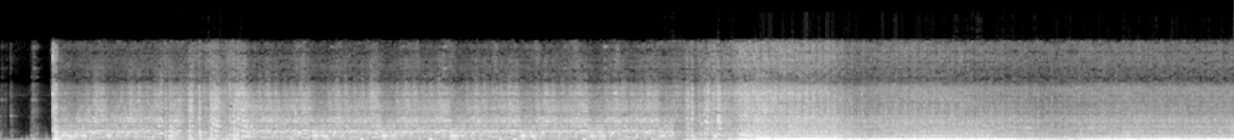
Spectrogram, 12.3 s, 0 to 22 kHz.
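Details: 1985 Mercury Marquis police interceptor 351 Windsor V8 with aftermarket cam, mufflers, timing 12° base/36° max: cranks, catches within a second, settles into a steady, even idle, deep regular beat, no knocks or ticks; cam not very lopey, slight blow-by; normal idle.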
